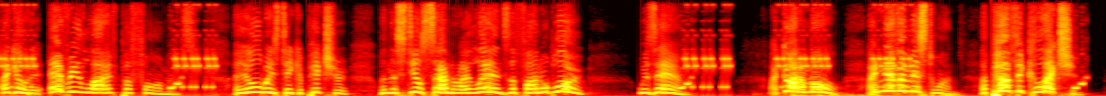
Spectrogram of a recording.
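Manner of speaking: very high, full falsetto. Voicing a character who tells of his photo collection: maximum falsetto. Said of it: "The the maximum falsetto is killing me".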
